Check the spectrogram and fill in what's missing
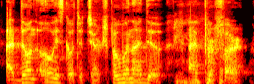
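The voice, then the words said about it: Poor imitation of a commercial spokesman's accent. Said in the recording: “That was a horrible Dos Equis man accent.”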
